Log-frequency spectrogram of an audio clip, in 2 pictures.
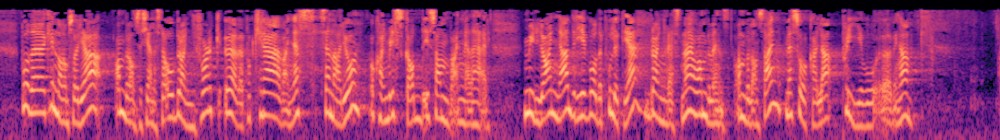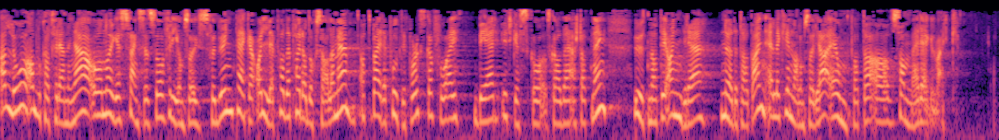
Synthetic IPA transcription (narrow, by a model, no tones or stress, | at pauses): b̥oːd̪əkʰɾɪmnɑːlʊmsɔɾjɑʔɑ̰mbʉlɑ̰nsəçeːnəst̪əʔɔbɾɑnːfɔlkøːʋəpʰɔkʰɾæːʋɑ̰nəsːɛnɑːɾɪʊʔɔkʰɑnbliːskɑd̪ːɪsɑmbɑ̰nmɛ̰d̪ɛhæ̰ːɾ | mʏlːɔɑnːəd̪ɾiːʋboːd̪əpʰʊlɪt̪ʰiːəbɾɑnːʋḛːsnəɔɑ̰mbʉlɑ̰nsɑnmɛsoːkʰɑlɑpʰɽiːʊʔø̰ːʋɪŋɑ | ʔælːʊɑd̪ʋʊkʰɑːt̪fɔɾeːnɪŋɑɔnɔɾɡəsfæŋsəlsɔfɾiːʊmsɔɾɡsfɔɾbʉnpʰeːkəɾʔɑʎːəpʰɔd̪ɛpʰɑɾɑd̪ɔksɑ̰ːləmɛʔɑ̰t̪bæɾəpʰʊlɪt̪iːfɔlkskɑfoːæɪ | beːɾʏɾkəsskɑːd̪əæ̰ʂʈɑt̪nɪŋ | ʉːt̪nɑt̪̚d̪ɪʔɑnd̪ɾənøːd̪ət̪ʰɑːt̪ɑnɛ̰lːəɾkʰɾɪmɪnɑːlʊmsɔɾjɑæɾʊmfɑt̪ːɑʔɑʋsɑmːə̰ɾḛːɡəlʋæ̰ɾk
